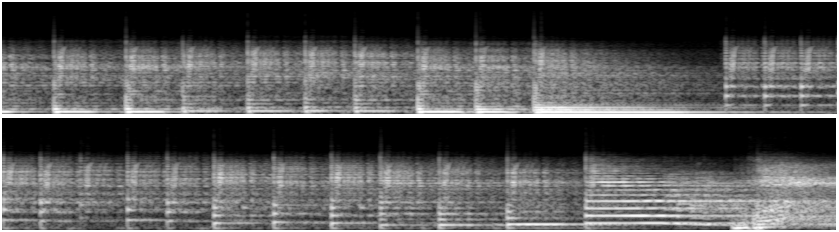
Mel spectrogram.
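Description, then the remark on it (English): An electric guitar plays quick, rhythmic picked notes through a reverb unit with the mixer and dwell controls turned all the way up and the tone rolled back a little, drenched in splashy, dripping spring reverb, each attack trailing a wet, boingy tail. Loud and steady, with no voices. “I like to have as much drip as I can get, and I really like the drip that comes off of this thing.”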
